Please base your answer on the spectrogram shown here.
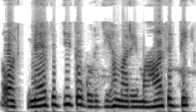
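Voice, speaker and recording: A middle-aged woman giving testimony as a devotee speaks at normal speed in a low voice, earnestly recounting her spiritual story with repetitions and restarts. The sound is phone quality, with no room sound.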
